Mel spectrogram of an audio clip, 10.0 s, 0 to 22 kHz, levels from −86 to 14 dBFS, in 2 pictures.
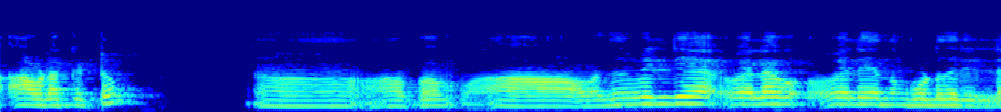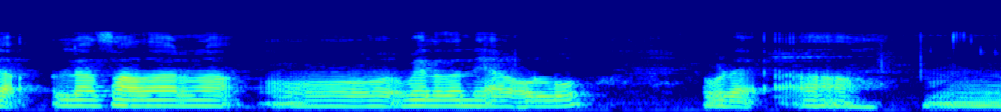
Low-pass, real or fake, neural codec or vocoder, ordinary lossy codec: none; real; none; none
